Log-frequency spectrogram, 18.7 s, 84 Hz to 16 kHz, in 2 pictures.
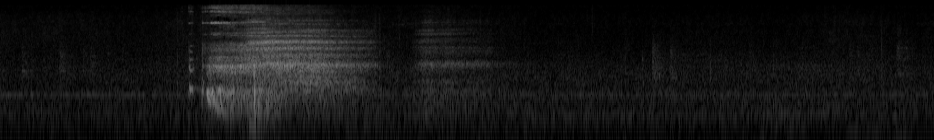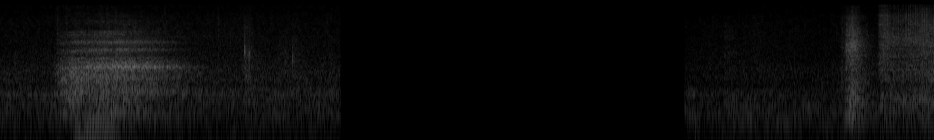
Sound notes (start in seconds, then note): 1.9 sighs heavily; 9.9 exhales; 17.2 floor creaks, footsteps shuffle slightly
